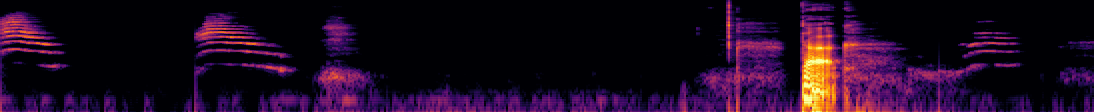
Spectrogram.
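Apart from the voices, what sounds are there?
cat meowing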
